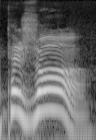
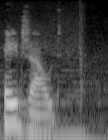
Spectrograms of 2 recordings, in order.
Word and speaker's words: Peugeot: Oh, you mean Peugeot? Peugeot. Yeah, Peugeot. Of course. Why am I reading it like page out?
